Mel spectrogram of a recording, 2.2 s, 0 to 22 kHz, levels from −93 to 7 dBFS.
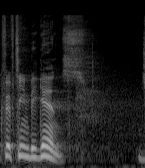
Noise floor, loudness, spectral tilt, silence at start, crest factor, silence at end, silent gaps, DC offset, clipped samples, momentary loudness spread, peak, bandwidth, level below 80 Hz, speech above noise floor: -68 dBFS; -33 LUFS; -5.5 dB/octave; 0 s; 18 dB; 0 s; none; under 0.1%; under 0.1%; 19 LU; -18 dBFS; 16 kHz; -86 dBFS; 34 dB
